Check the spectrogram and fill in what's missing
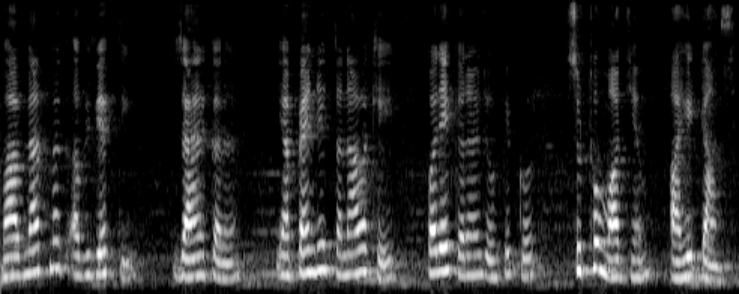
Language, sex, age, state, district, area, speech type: Sindhi, female, 60+, Uttar Pradesh, Lucknow, urban, spontaneous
